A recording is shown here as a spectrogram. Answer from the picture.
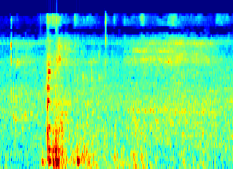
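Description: A sharp thump about half a second in, then fainter low knocks and rubbing, as a knobby utility-vehicle tire is worked by hand onto a steel wheel rim on a tire changer.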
